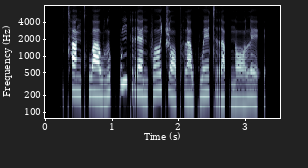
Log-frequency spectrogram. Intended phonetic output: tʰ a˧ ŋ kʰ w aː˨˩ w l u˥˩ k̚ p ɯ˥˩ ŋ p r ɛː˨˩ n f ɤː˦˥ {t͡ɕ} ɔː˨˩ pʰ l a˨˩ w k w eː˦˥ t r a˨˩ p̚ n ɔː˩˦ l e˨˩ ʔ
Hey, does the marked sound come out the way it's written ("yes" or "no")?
yes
